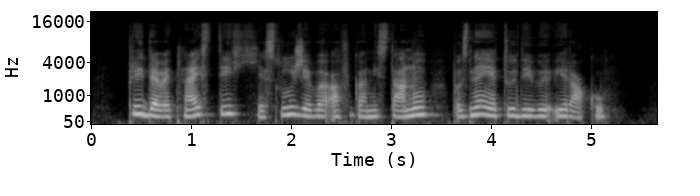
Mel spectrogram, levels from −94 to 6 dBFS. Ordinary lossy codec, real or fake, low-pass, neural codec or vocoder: Opus, 16 kbps; real; 14.4 kHz; none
